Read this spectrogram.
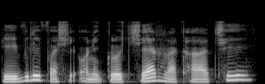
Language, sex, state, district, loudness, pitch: Bengali, male, West Bengal, Cooch Behar, -17 LUFS, 130 Hz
